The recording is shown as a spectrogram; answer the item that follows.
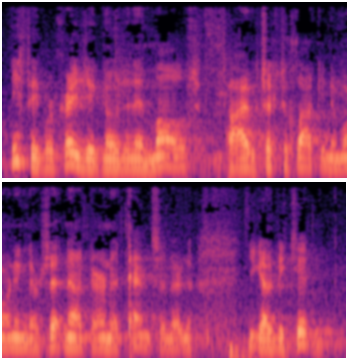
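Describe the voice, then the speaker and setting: A man's voice: mid-range voice, creaky, a little mellow, a little hiss or hum. A male pastor preaching a sermon in a folksy, humorous storytelling manner.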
